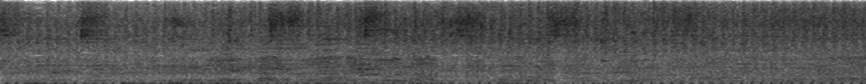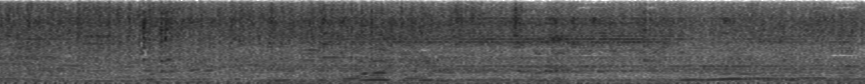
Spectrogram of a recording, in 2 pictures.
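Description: Small single-cylinder-type engine of a riding lawn mower running steadily close by, with people's voices and laughter over it that grow stronger near the end.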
